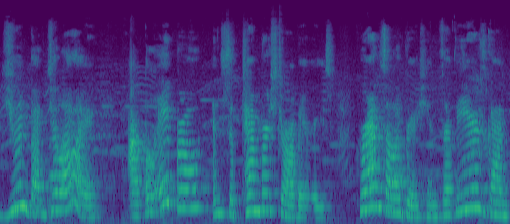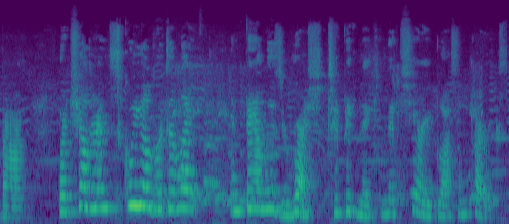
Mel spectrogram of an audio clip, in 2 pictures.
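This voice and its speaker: A woman's voice: high-pitched, expressive, unhurried, faint music behind, rough recording. A woman reading scripted narration for a radio play.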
